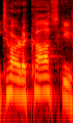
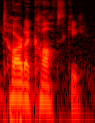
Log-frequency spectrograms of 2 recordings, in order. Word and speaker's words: Tartakovsky: if you're an animator on a a gendi tartakovsky show yeah then you have to be able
